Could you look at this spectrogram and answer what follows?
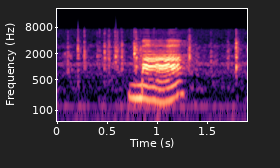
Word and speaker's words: ma: it all means but in order to say my there are three ways and it is ma or may that's how you pronounce them the next line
